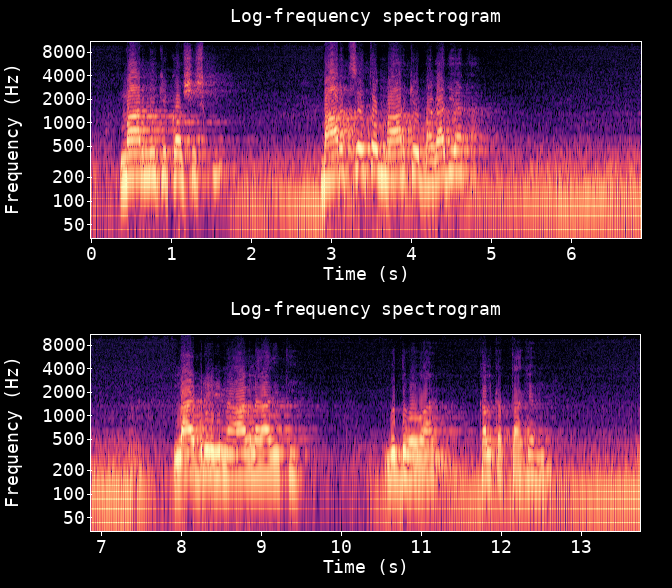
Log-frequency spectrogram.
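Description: An elderly man chants slowly in a drawn-out, singing voice close by.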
